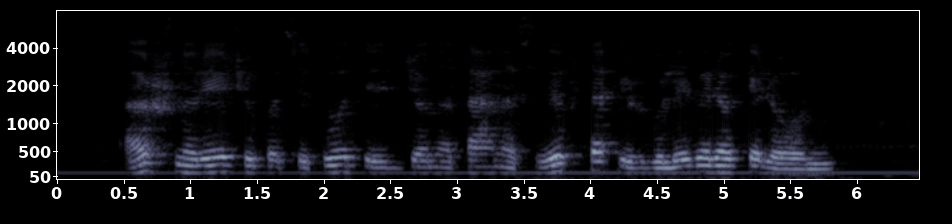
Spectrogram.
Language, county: Lithuanian, Alytus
